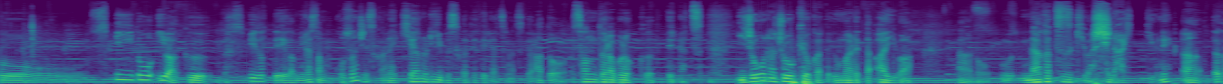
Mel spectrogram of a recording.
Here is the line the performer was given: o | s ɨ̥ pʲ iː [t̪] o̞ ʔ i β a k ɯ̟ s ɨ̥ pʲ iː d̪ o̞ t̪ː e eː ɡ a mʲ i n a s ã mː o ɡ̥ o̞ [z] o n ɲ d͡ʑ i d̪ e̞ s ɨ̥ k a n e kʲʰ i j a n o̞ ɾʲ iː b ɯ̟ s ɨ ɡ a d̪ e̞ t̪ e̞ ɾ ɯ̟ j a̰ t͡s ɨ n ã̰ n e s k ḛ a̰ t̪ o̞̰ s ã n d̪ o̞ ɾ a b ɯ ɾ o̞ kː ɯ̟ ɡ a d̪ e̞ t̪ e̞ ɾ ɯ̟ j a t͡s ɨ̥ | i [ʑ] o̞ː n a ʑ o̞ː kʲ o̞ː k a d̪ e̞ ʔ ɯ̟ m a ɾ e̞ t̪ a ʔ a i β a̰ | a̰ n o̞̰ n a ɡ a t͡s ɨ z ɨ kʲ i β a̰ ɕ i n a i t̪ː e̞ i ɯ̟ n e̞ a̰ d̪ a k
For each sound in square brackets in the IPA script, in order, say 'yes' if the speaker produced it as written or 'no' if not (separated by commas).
no, yes, yes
